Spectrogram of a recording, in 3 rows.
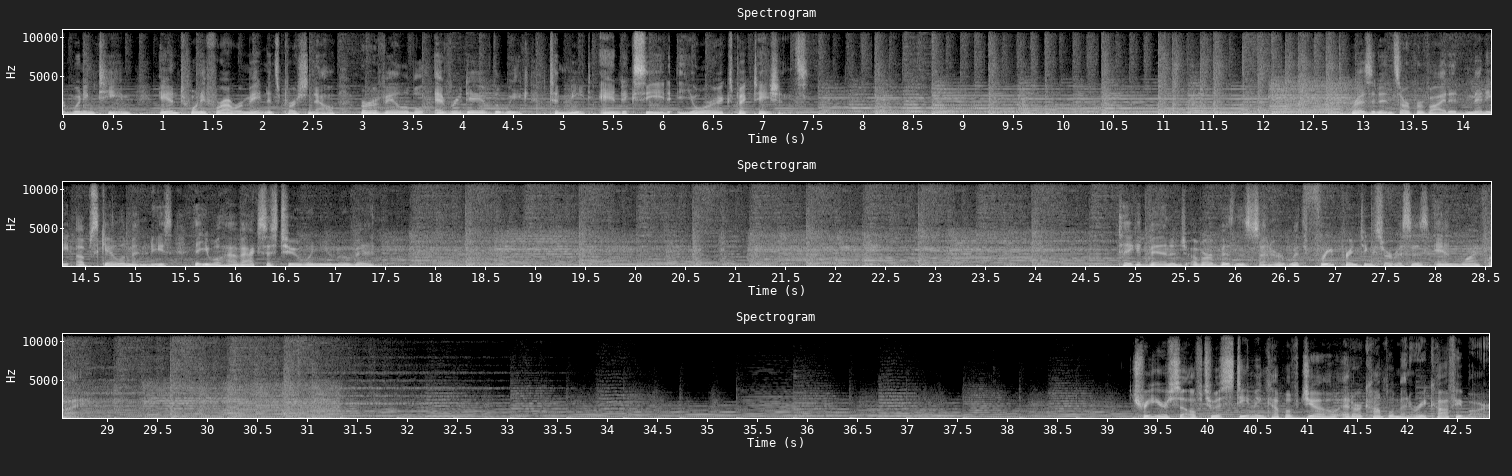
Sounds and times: Speech: 0:00.0 - 0:07.5, 0:12.9 - 0:17.6, 0:24.8 - 0:28.9, 0:39.2 - 0:42.8
Music: 0:00.0 - 0:42.8.

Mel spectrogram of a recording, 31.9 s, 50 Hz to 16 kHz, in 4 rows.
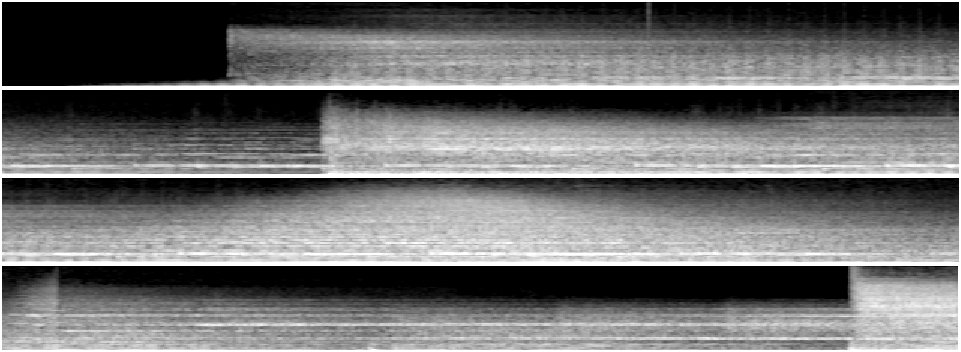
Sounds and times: Soundtrack music: 0:01.7 - 0:31.8.

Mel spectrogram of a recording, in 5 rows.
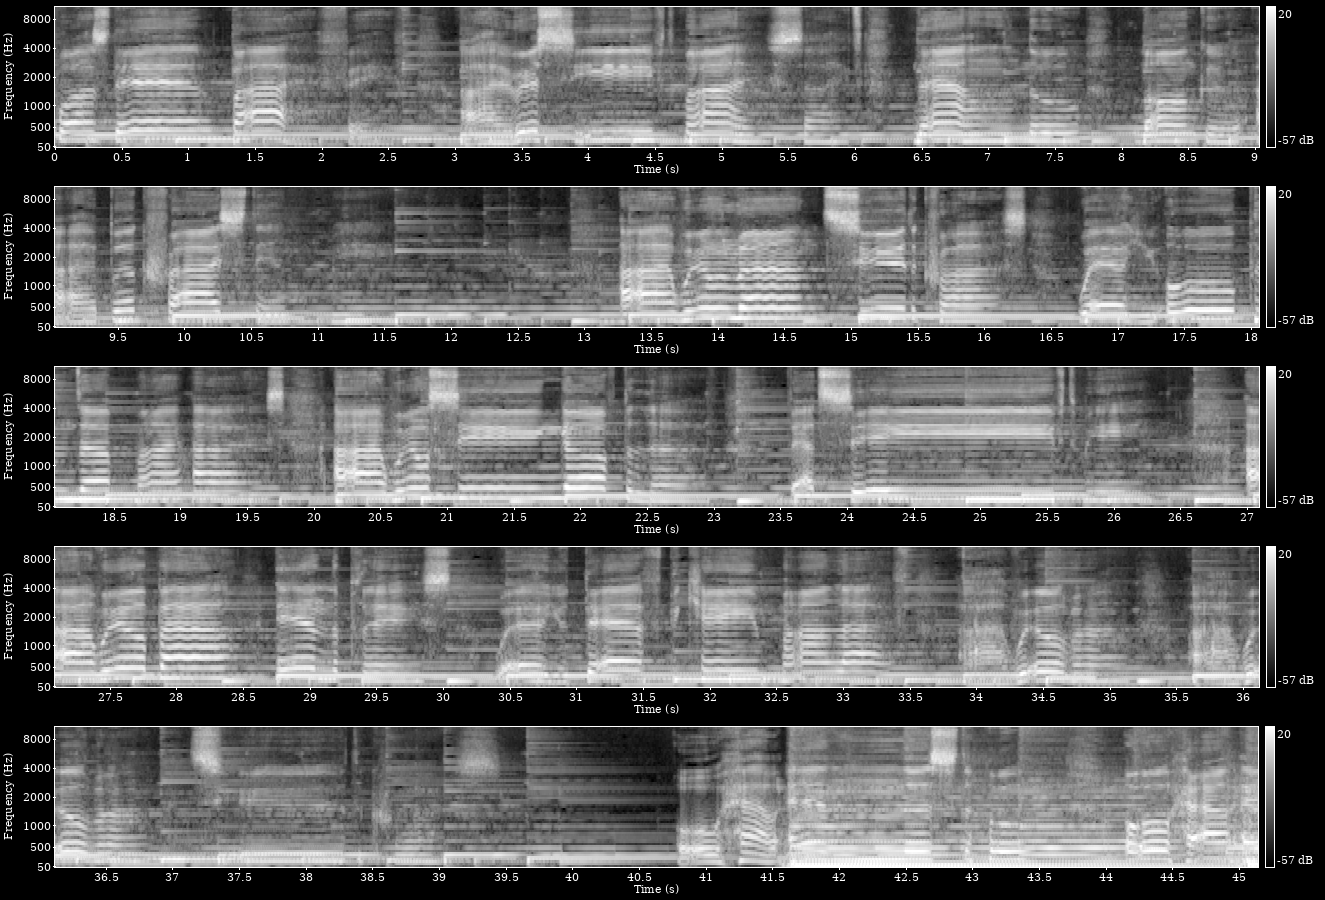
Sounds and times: Music: 0:00.0 - 0:45.1.

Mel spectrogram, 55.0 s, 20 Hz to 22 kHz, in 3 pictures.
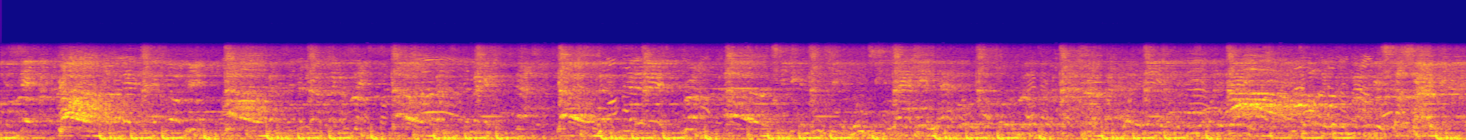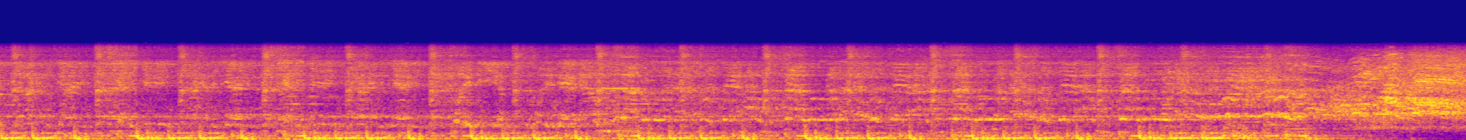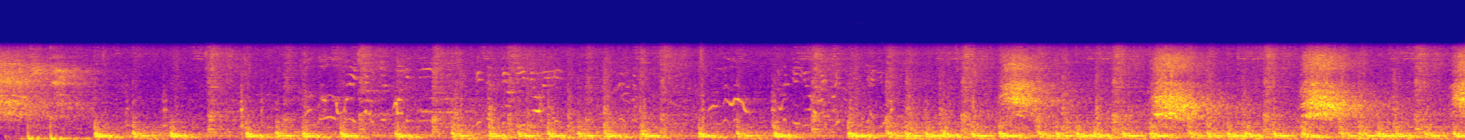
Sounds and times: Music: 0:00.0 - 0:36.1, 0:36.7 - 0:54.9.

